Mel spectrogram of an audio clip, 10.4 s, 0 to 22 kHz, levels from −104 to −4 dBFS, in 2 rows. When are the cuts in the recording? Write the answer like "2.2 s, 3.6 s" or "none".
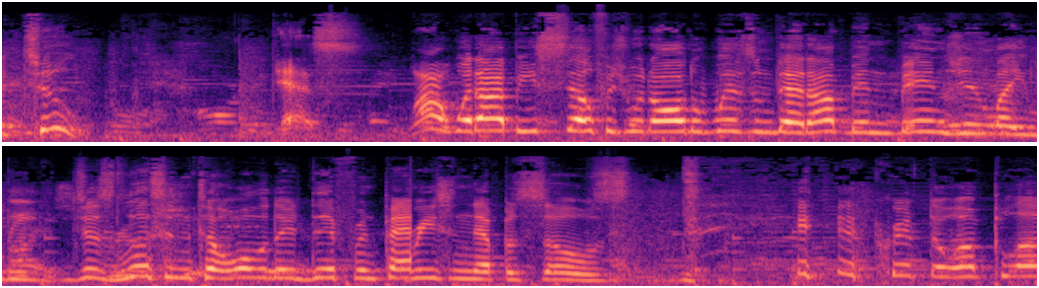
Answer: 7.2 s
